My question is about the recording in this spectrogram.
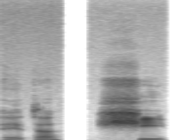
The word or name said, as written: eto shi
